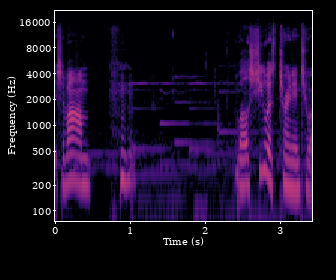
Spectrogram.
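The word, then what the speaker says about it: Siobhan: Like, I literally just learned how to pronounce like Shivam. You know what I mean? Like, that's the only Irish name that I'm like, that's how you say it, Shivam.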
